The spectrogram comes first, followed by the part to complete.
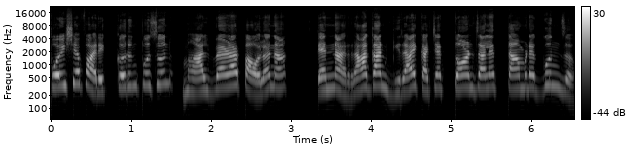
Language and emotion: Goan Konkani, angry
